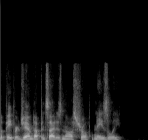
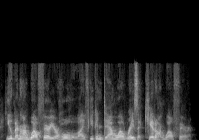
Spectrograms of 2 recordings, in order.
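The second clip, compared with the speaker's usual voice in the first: loud, raised angry rant; angry dad; 8 semitones higher, 10 dB louder than usual. Retold or imitated. Father berating his daughter over welfare, loud and angry. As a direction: berate her with contempt.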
